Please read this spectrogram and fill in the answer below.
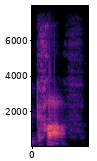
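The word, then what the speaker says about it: Kopf: so here's larry uh on the card it says cap with an f at the end but i'm not pronouncing that f i'm interested if you should pronounce the f and not the p or the p and not the f it's larry cough so um all right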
